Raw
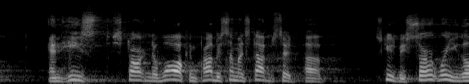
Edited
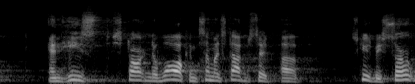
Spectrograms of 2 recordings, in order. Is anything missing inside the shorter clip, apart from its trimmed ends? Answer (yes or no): yes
